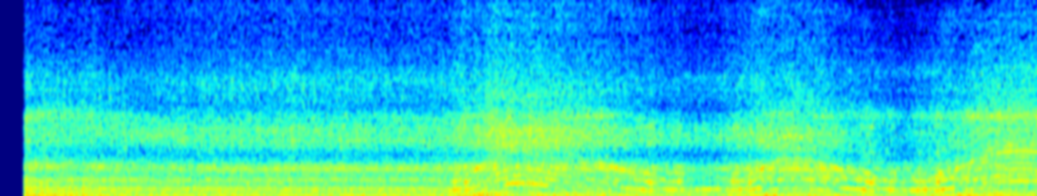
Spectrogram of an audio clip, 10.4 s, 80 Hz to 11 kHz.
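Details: Jeep Grand Cherokee ZJ 5.2 V8 idling with a steady whine that climbs and falls with each rev; unidentified noise, cause unknown.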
